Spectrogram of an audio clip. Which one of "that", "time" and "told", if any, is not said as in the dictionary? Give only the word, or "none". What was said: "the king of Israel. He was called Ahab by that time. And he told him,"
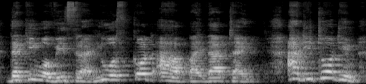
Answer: none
